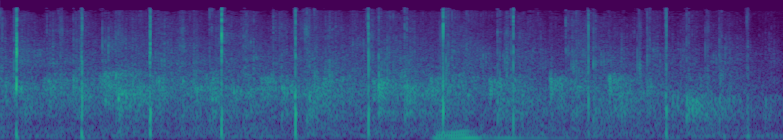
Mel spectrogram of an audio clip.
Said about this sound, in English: A round of applause for all of them.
